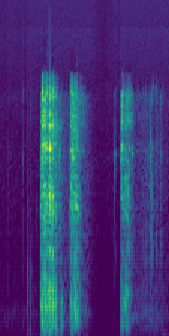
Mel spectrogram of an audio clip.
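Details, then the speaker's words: Three short, harsh cough bursts from an adult in a quiet room, the first strongest. "sorry about the coughing you're going to have to hear that a little bit"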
